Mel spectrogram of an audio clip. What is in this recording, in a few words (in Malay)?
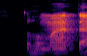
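"kehormat", Malay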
